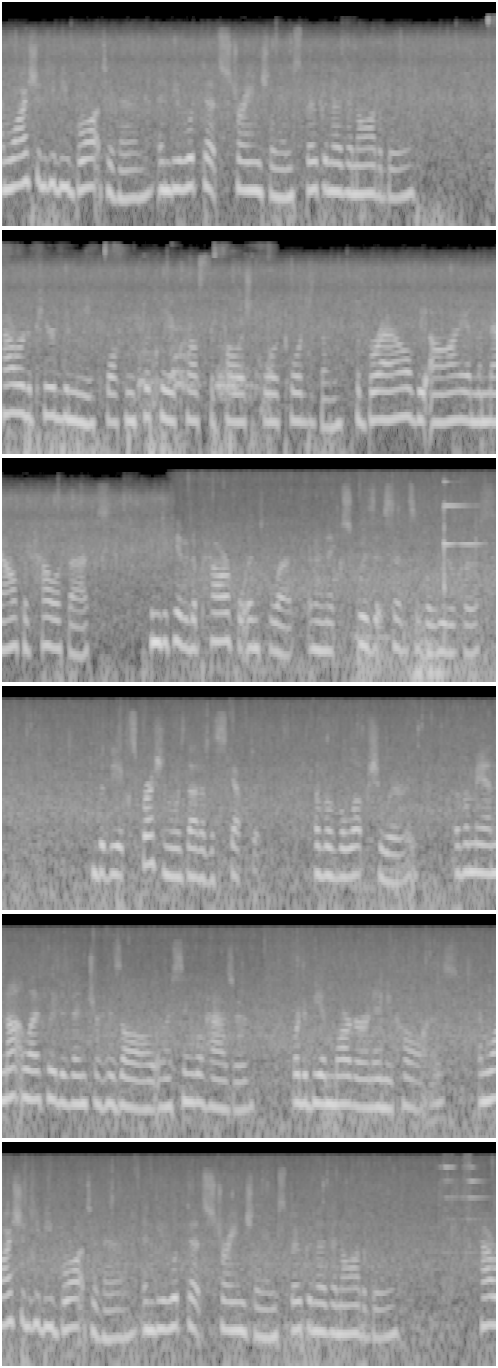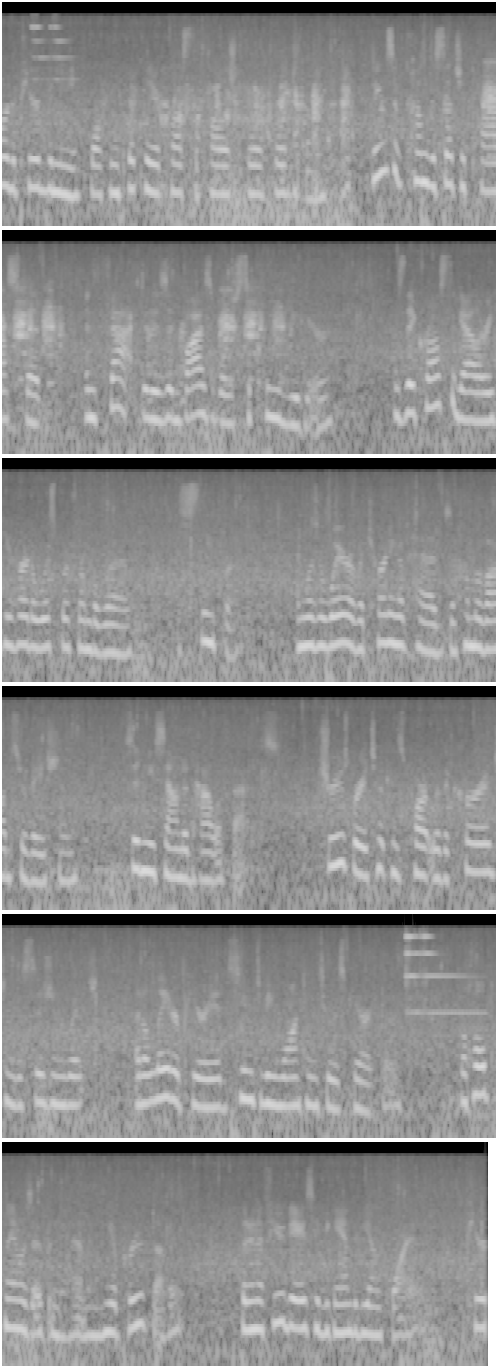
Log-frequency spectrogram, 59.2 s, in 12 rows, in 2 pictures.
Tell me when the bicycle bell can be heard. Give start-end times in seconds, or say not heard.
13.4-14.8, 29.1-30.4, 53.5-54.3.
